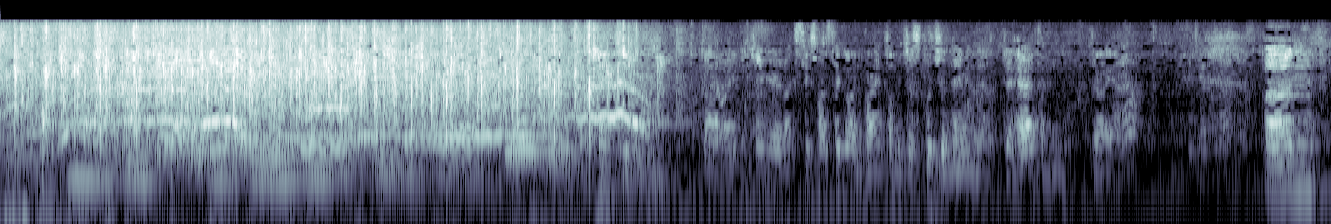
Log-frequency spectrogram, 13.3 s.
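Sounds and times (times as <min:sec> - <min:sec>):
audience applause: 0:00.0 - 0:07.2
speech: 0:08.8 - 0:13.3.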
